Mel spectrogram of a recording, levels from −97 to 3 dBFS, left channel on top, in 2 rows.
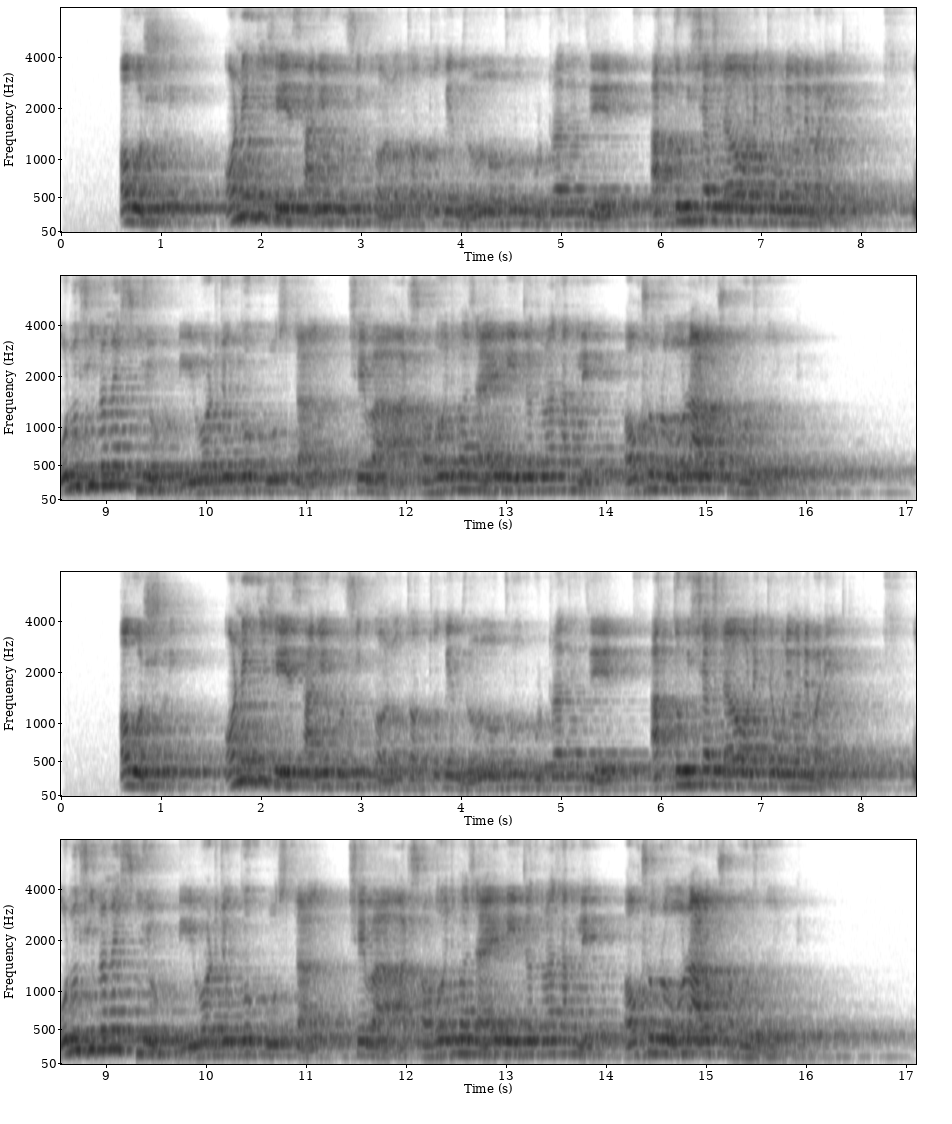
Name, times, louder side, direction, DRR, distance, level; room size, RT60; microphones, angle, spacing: voice 1, 0.6-1.2 1.6-5.5 5.9-7.8 8.5-11.2 11.4-13.9 14.2-15.8, right 1 dB, 15° right, 0 dB, 2.7 m, -23 dB
25.0 x 24.0 x 6.1 m, 2.7 s
head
